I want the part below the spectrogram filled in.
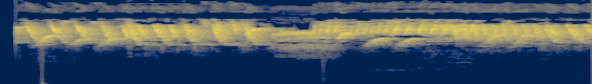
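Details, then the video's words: Canary singing a loud, continuous chattering song: rapid repeated buzzy trills and fast sweeping notes, shifting midway into a rolling warble and then a long high trill, with no pauses; a single click near the start. "suara kicau kenari gacor"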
